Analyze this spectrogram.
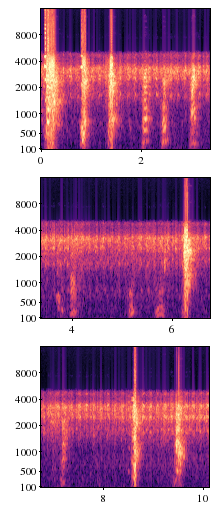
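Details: Corgi playing with a mechanical ball, barking in short sharp bursts, loud yaps at the start and then scattered quieter barks and yips over ten seconds, with a steady mechanical whirring hum underneath throughout.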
